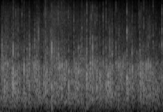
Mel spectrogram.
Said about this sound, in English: You can clap for that. That won't hurt you a bit.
